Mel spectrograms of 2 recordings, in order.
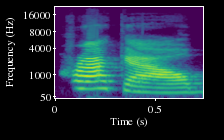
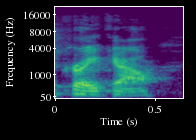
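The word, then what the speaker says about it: Krakow: I gotta say we have always pronounced her name wrong cow no it's Crow I know but I like krackow because that's how you say Brian CRA out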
